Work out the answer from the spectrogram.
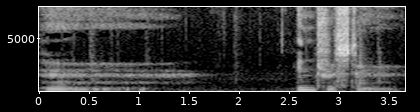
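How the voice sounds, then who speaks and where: A creepy, controlling therapist acted by a man in an intimate hypnosis audio drama. His voice is low and gravelly, breathy at the edges, and he speaks softly with very deliberate, polite phrasing, swaying widely in pitch as he soothes. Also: wildly swooping pitch, heavily acted. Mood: soothing, intent. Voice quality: breathy, husky, often dropping to a whisper. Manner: soft-spoken, deliberate, halting, formally polite. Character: creepy, soothing male experimental therapist, calmly controlling and intent. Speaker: audio roleplay performer.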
